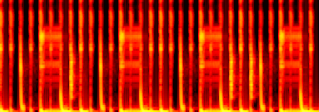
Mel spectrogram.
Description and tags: Mixcoatl RaggaTronic
Beat, Drumloop, Filter, Latino, Organic, Raggatronic, Reggeaton, Strange, Weird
